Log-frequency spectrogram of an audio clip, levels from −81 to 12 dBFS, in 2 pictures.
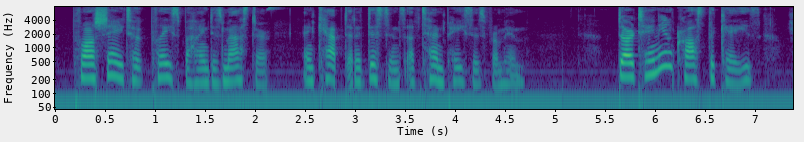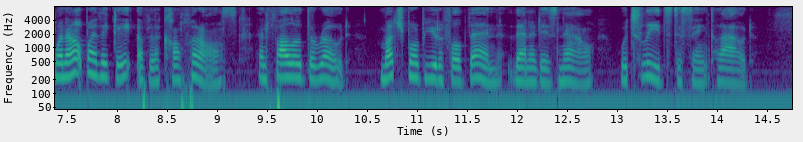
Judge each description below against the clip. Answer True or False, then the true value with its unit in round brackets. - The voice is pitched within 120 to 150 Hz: False (195 Hz)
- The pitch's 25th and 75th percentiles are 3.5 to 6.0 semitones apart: True (3.9 semitones)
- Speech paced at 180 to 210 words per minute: True (185 wpm)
